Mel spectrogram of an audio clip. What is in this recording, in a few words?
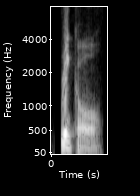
"wrinkle", American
